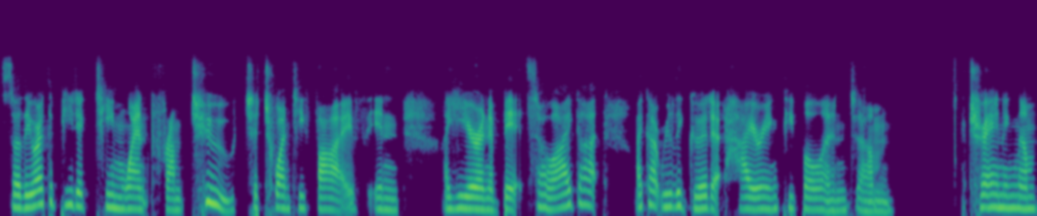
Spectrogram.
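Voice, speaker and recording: A woman with a Canadian accent and a plain, everyday voice speaks at a fairly low pitch and a fairly slow pace with ordinary pitch variation, in a dry, close sound with no echo and a quiet background. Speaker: medical device regulatory executive. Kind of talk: podcast interview.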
